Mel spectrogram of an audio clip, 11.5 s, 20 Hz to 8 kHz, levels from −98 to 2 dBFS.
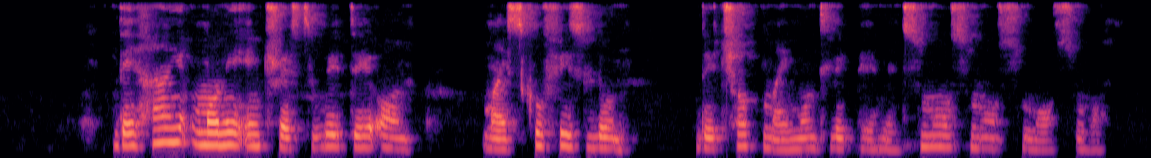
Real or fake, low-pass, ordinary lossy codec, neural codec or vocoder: fake; 7.2 kHz; none; vocoder, 44.1 kHz, 128 mel bands, Pupu-Vocoder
